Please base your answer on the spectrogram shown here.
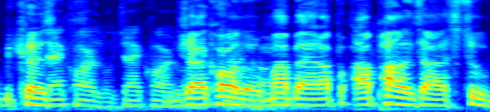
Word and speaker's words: Jack Harlow: and that's why i respect um you know jack hararo are part of saying his name wrong that that knew that kayla came up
